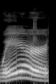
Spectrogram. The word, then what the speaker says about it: where: 자, 풀이하실 때는요, where 첫 마디에 발음부터 조심을 하셔야 되네요. 네, when과 조심하시고 where이 발음이 매력적인 게 얼발음을 빠지고 이 모음 다음에 있는 얼발음이 약해지면서 발음이 잘 안 나거든요.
